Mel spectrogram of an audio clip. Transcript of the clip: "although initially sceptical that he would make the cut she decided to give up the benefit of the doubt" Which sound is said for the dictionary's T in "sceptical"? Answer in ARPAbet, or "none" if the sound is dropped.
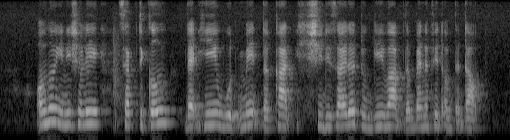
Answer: T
